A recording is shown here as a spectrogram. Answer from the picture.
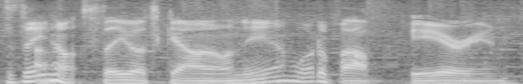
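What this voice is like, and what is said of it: Put-on accent. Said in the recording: “You should do that accent for a character. ... That was good.”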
